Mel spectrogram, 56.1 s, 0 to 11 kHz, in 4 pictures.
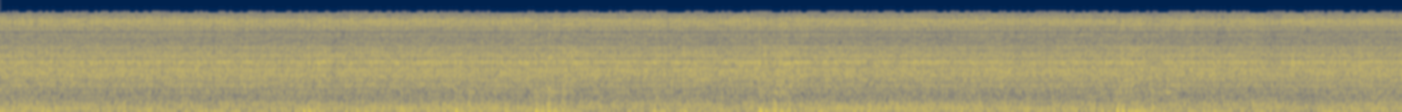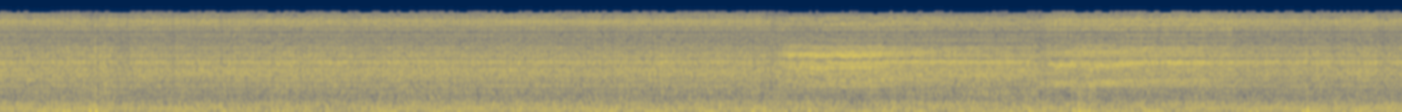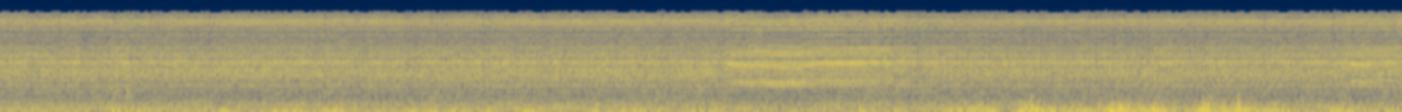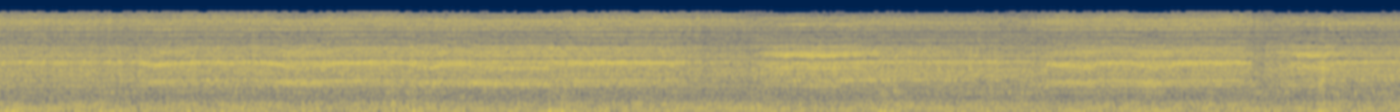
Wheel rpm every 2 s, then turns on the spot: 230, 230, 230, 230, 230, 230, 240, 230, 230, 230, 230, 220, 230, 230, 230, 230, 230, 230, 230, 230, 230, 230, 230, 220, 230, 230, 230, 220.
none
